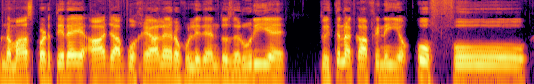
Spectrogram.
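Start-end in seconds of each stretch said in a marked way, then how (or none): 4.0-5.2 very long drawn-out put-on regret; mock dismay. Preacher mimicking regret over past prayers, mock dismay. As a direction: stretch out a mocking "oh no". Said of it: "اوفو کر کے acting".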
